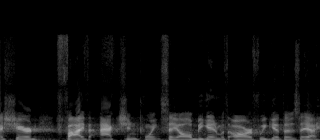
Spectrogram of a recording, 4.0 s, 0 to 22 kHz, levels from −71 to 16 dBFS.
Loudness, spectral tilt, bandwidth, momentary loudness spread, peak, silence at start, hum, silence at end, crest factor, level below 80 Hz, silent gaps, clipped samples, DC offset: -25 LUFS; -4 dB/octave; 17 kHz; 13 LU; -4 dBFS; 0 s; none; 0 s; 22 dB; -84 dBFS; none; under 0.1%; under 0.1%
